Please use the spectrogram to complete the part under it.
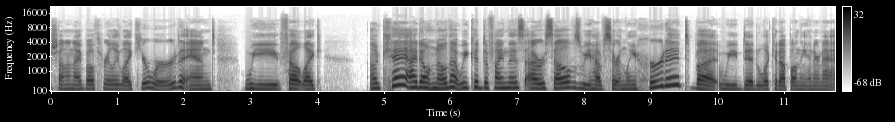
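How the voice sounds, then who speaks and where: Woman co-host, calm and reflective, takes her time, warmly encouraging her sister. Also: medium pitch, measured pace, dry recording, clean studio sound. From Wyoming. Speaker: podcast co-host. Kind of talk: casual chat.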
